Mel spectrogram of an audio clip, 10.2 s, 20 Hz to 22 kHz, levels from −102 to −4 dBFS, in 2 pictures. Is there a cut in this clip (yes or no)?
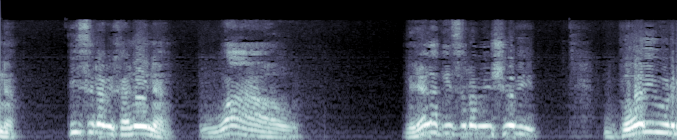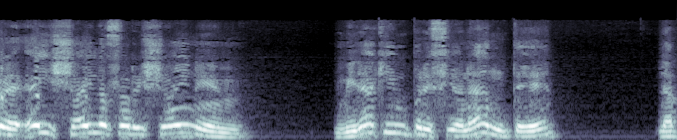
yes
